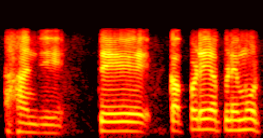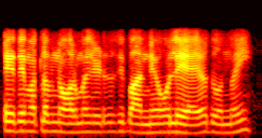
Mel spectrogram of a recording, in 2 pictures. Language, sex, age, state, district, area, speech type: Punjabi, male, 18-30, Punjab, Ludhiana, urban, conversation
